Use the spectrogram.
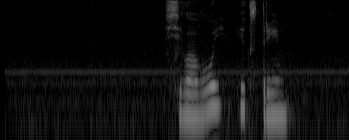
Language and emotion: Russian, neutral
